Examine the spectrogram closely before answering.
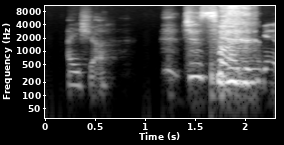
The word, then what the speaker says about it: Isha: first of all um my name is pronounced aisha yes or if you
